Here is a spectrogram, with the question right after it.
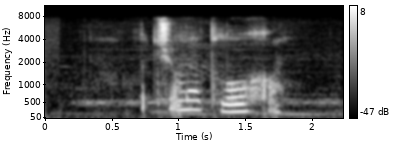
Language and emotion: Russian, sad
